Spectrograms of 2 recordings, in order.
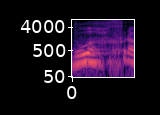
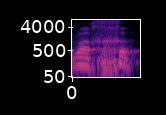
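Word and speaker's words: רוח: 그걸 루아흐라고 합니다. 루아흐. 히브리 발음하려면 콧소리를 많이 내요.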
